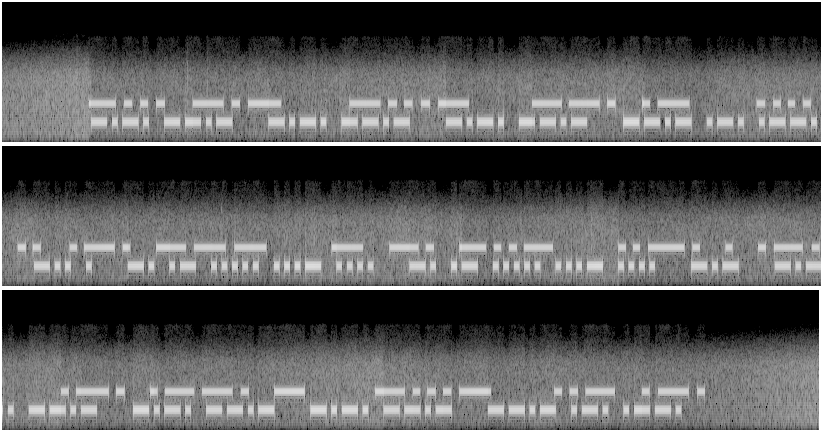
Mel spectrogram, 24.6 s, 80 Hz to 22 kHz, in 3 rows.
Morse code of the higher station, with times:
0.9-2.8 BK
3.5-4.7 <BT>
5.3-6.9 GA
7.5-10.8 HIRO
11.5-13.7 TNX
14.4-16.4 FER
17.0-19.4 RPT
20.1-21.3 <BT>
21.9-23.4 UR

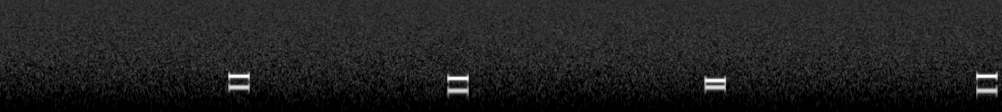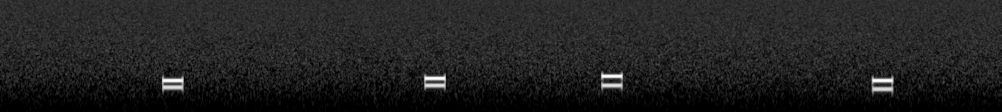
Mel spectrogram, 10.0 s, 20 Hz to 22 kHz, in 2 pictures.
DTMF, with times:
1.2-1.3 9
2.2-2.3 2
3.5-3.6 7
4.9-5.0 3
5.8-5.9 7
7.1-7.2 0
8.0-8.1 #
9.4-9.5 4

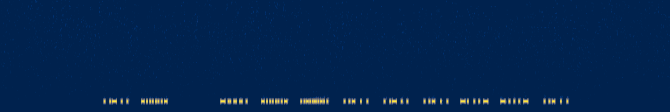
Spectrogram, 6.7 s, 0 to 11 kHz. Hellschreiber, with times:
1.0-1.7 TO
2.2-5.7 POZYTYWNY

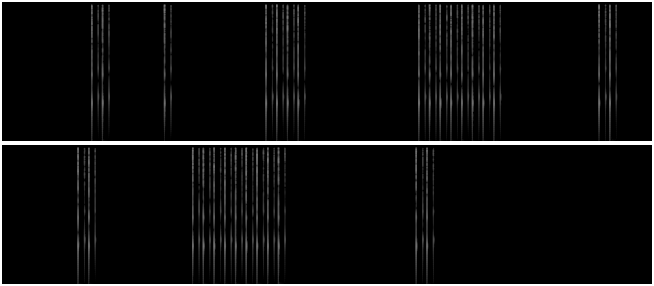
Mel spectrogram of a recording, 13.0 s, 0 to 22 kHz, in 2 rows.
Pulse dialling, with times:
0.9-1.1 2
1.6-1.7 1
2.6-3.1 4
4.2-5.0 8
6.0-6.2 2
7.3-7.5 2
8.4-9.4 9
10.6-10.9 2

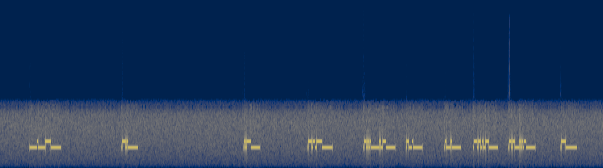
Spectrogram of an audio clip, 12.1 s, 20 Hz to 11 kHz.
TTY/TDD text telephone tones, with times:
0.9-5.1 THE
6.3-9.1 TRACK
9.6-11.4 ALSO

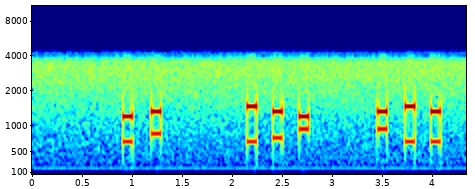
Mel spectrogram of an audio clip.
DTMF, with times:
0.9-1.3 18
2.1-2.8 35*
3.4-4.1 032

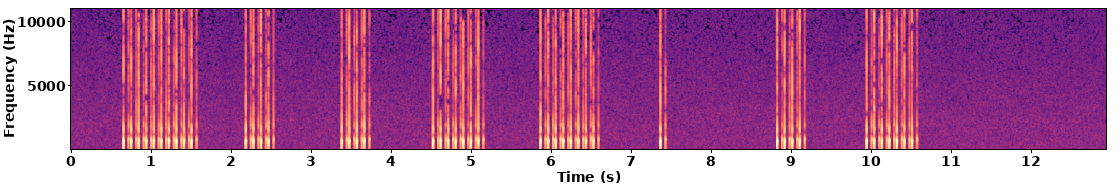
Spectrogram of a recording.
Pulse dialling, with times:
0.7-1.6 0
2.2-2.6 4
3.4-3.8 4
4.5-5.2 7
5.9-6.6 8
7.4-7.5 1
8.8-9.2 4
9.9-10.6 7

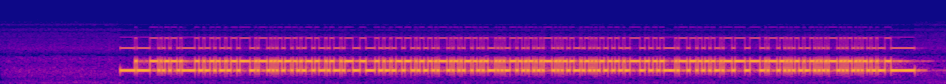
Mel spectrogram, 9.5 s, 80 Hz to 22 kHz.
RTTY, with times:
1.9-2.8 PLATES
3.0-4.6 ACCOMPANIED
4.8-5.1 BY
5.2-6.9 DESCRIPTIVE
7.0-9.0 LETTERPRESS.

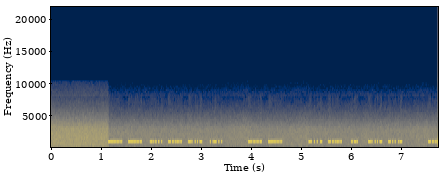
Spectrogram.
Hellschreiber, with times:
1.1-3.4 EB7RWT
3.9-4.6 DE
5.1-7.0 UR1WM
7.5-7.7 …

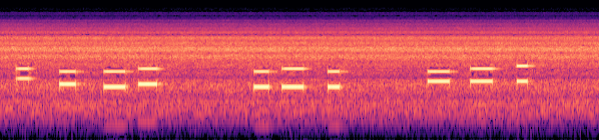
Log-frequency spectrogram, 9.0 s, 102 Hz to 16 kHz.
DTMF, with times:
0.2-2.4 0415
3.8-5.1 121
6.4-7.9 789

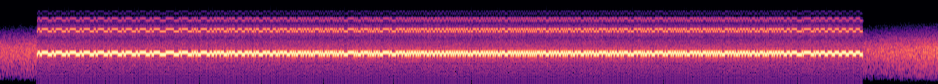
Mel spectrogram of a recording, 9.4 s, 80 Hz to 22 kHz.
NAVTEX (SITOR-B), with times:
2.0-2.9 ZCZC
2.7-3.7 HE66
3.7-5.0 FIRING
4.8-6.2 EXERCISE
6.1-6.8 26
6.7-7.5 1000
7.4-8.2 UTC

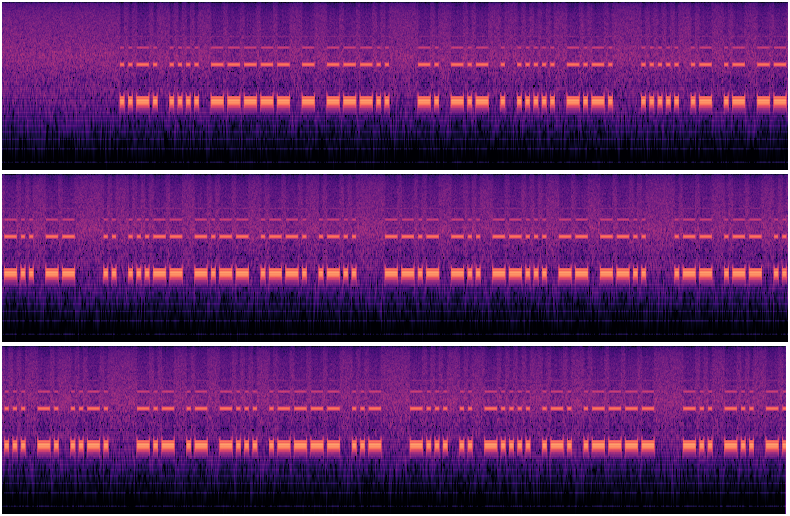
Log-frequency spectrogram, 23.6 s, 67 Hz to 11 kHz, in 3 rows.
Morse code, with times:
1.2-3.9 FH0T8
4.2-6.1 NKE5C
6.4-8.6 5AA8M
8.9-11.4 I3YPL
11.7-14.3 QD7MZ
14.6-16.8 WW5NF
17.1-19.5 KAB1U
19.8-22.2 BI6R1
22.5-23.6 …

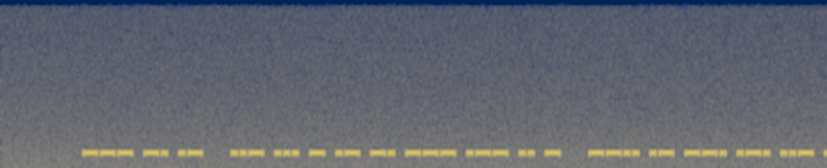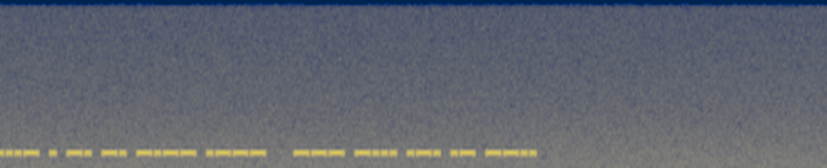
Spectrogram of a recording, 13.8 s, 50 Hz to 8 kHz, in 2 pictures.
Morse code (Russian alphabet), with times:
0.7-1.7 ОНА
1.9-4.7 УСТАНОВИТ
4.9-9.1 ЗАГРУЖЕННЫЙ
9.3-11.3 ОБРАЗ

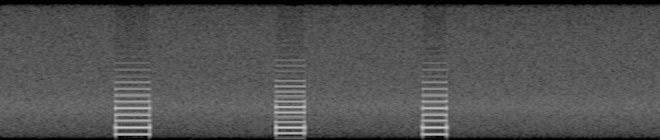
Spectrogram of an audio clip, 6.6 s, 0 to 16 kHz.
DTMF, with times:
1.2-1.5 3
2.8-3.0 9
4.2-4.5 3

